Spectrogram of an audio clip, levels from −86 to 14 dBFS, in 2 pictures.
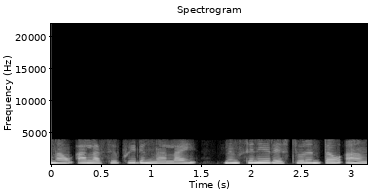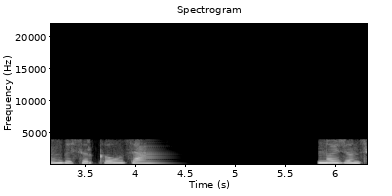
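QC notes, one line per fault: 4.12–5.85 s, long network dropout: right after "नोंसिनि रेस्तुरेन्टआव आं बिसोरखौ" the sound trails into a brief fading buzz, then about 1.4 s of near silence before audio resumes with about 1.7 s lost. This is likely a stall in packet arrival, with the receiver extending the last sound and then muting.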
